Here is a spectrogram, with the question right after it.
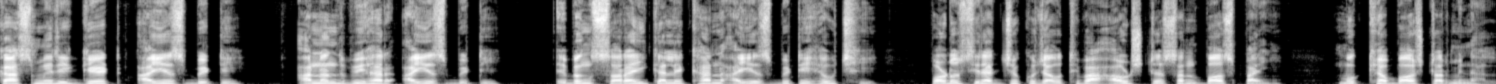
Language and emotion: Odia, neutral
